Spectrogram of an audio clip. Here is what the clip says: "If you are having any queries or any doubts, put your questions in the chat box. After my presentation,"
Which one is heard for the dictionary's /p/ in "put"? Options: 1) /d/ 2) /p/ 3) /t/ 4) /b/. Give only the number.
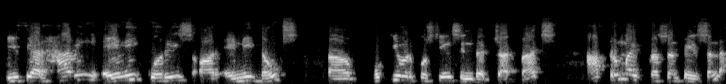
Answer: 4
